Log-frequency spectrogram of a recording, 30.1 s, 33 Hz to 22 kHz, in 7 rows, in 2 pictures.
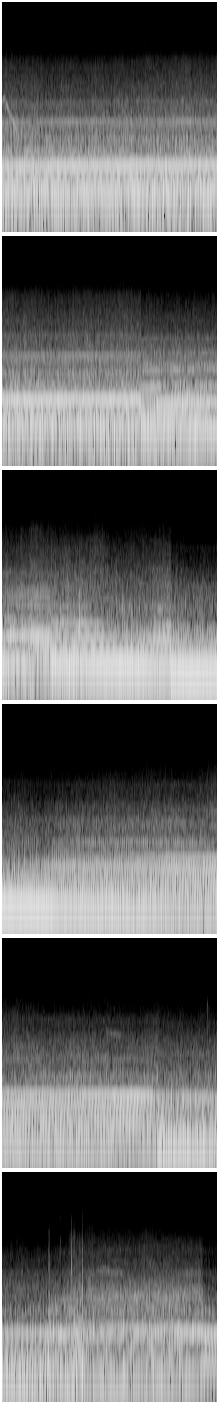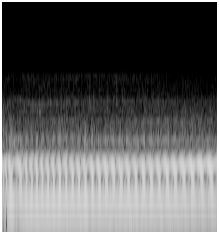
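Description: Yamaha MT-09's inline three-cylinder engine through a straight-piped Mivv X-M5 exhaust with no catalytic converter or silencer, on a race tune, running at steady road speed. Its loud, even drone steps down in pitch several times, with a brief dip and pick-up near the end.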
